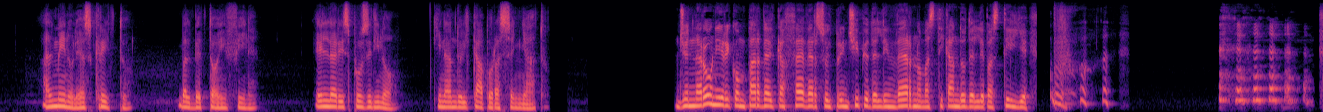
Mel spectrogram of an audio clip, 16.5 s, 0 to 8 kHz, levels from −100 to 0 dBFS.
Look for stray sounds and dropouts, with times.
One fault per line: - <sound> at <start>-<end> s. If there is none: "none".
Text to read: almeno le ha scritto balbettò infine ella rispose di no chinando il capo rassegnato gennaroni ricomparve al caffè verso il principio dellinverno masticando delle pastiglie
- laugh at 13.1-14.1 s
- laugh at 15.2-16.4 s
